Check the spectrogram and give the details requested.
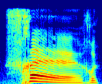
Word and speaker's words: frère: Dans frère, il faudra faire attention à l'accent. C'est un accent grave, il descend. Attention si tu le mets dans l'autre sens, si tu mets l'accent qui monte, l'accent aigu, on lira frère. Tu entends la différence? Frère, frère. Ici, il y a également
